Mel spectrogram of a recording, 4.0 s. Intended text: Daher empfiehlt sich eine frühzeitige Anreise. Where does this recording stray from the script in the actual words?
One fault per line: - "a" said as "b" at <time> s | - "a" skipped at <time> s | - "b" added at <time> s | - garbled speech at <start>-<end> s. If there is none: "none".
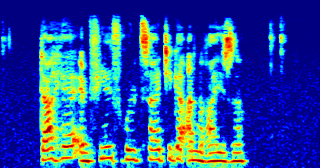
- "sich eine" skipped at 1.4 s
